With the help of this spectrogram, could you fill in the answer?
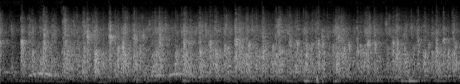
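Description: A crowd applauds steadily, many hands clapping in a dense, continuous wash of sharp claps that holds at an even, fairly loud level throughout.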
